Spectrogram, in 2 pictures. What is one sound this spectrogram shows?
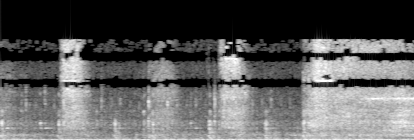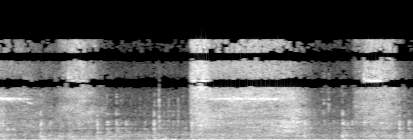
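Gas flames burst from the water with deep whooshing roars.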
